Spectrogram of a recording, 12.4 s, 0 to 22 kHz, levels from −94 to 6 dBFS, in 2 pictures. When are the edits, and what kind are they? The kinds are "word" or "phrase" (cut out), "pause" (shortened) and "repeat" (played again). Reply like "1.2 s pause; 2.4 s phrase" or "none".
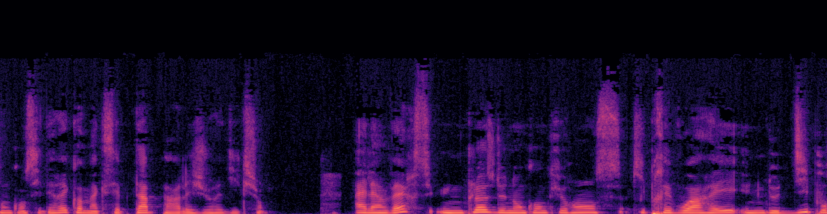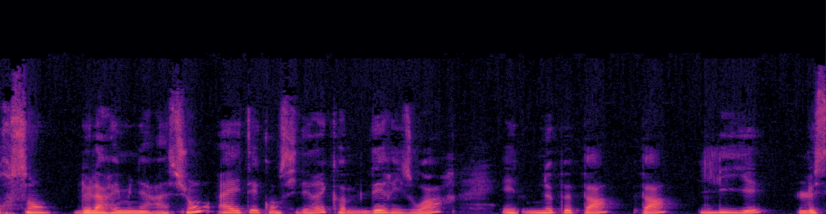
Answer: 2.6 s pause; 4.7 s word; 5.8 s word; 10.1 s word; 11.0 s repeat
